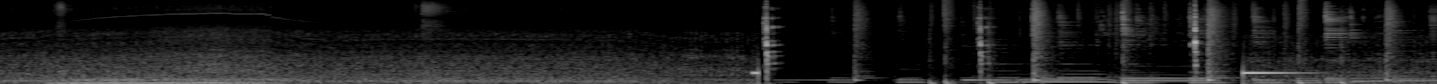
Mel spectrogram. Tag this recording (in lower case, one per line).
truck
music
